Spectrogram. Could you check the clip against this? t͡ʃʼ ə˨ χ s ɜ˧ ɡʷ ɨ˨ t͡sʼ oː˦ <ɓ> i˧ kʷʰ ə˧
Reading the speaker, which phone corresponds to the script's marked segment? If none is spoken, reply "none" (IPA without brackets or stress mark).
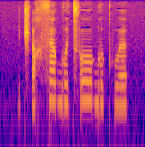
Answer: ɡʷ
